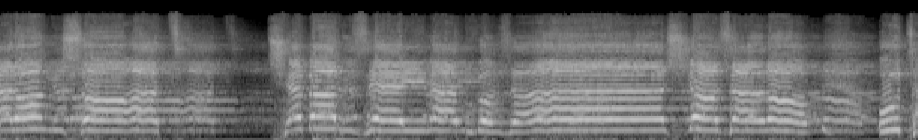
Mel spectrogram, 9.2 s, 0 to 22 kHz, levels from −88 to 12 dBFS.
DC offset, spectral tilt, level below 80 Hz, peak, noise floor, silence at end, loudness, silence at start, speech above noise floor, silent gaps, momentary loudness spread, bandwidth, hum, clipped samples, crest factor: 0.2%; 0 dB/octave; -52 dBFS; -2 dBFS; -36 dBFS; 0 s; -14 LUFS; 0 s; 21 dB; none; 10 LU; 14.5 kHz; none; under 0.1%; 12 dB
